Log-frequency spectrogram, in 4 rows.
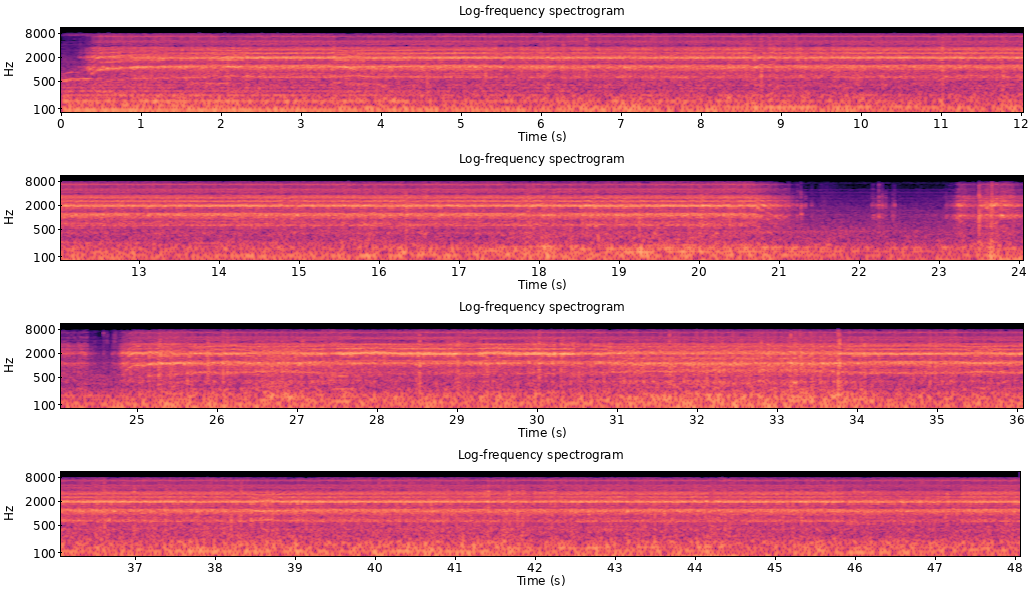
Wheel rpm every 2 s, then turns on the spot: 110, 160, 160, 160, 160, 160, 160, 160, 160, 160, 60, 0, 80, 160, 160, 160, 160, 160, 160, 160, 160, 160, 160, 160.
none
